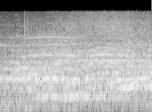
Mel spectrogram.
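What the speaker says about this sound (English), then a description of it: "Good to hear the crowd coming alive with the defense champ" A basketball crowd at a Memorial vs BG game roars and cheers loudly on defense, a dense, sustained wall of shouting voices throughout.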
